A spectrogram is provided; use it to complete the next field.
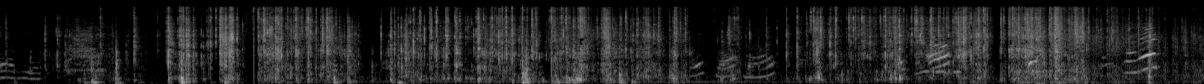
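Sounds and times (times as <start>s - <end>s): plastic shrink wrap crinkling: 0.0s - 12.0s.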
